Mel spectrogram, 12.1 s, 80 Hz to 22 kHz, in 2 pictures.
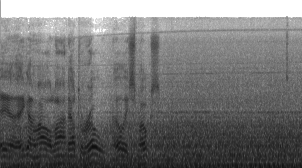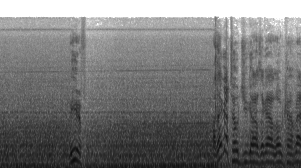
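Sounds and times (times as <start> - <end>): diesel truck engine droning: 0.0 - 12.0.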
